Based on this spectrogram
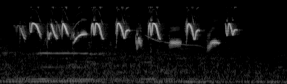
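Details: Ngerol song of a Yellow-fronted Canary, or sanger: about ten bright, high whistled notes, each a quick rising-and-falling slur, delivered in an even, bouncing rhythm before fading out.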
